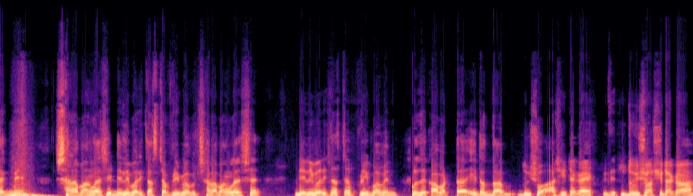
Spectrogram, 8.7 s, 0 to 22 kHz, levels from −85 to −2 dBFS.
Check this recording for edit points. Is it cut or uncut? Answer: cut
